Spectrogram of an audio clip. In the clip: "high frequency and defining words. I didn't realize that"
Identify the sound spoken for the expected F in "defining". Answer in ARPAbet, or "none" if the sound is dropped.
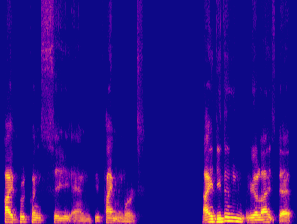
P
